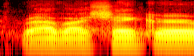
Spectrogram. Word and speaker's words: Ravi Shankar: My friend Jason Becker turned me on to a lot of these musicians, the sitar players, Ravi Shankar, right?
